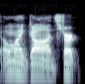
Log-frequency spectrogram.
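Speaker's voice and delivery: ordinary talk, nothing marked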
